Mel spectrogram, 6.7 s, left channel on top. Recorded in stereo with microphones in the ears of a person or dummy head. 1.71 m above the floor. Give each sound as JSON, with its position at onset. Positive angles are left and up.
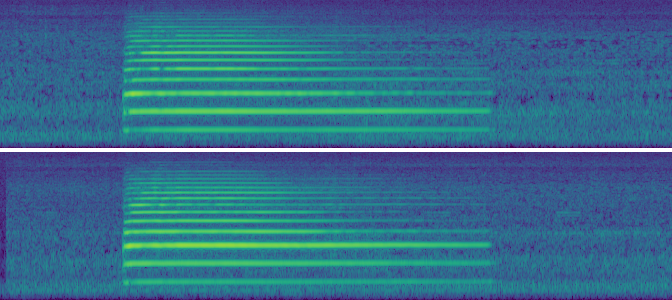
{"t": 1.2, "sound": "a trumpet", "side_deg": -15, "distance_m": 1.3}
